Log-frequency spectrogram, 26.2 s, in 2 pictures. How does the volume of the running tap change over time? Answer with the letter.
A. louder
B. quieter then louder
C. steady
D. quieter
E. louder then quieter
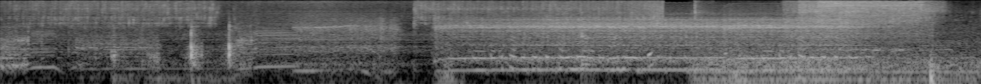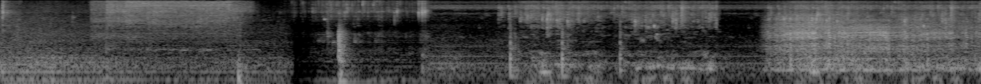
E.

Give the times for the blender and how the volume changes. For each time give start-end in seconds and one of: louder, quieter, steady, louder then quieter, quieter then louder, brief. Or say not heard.
0.0-11.7 louder
23.2-26.1 brief.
